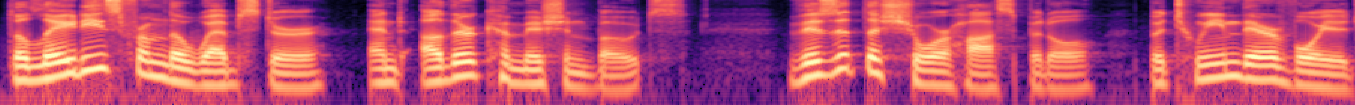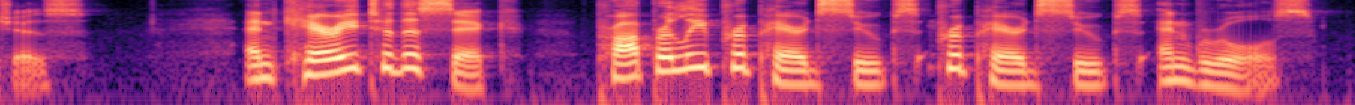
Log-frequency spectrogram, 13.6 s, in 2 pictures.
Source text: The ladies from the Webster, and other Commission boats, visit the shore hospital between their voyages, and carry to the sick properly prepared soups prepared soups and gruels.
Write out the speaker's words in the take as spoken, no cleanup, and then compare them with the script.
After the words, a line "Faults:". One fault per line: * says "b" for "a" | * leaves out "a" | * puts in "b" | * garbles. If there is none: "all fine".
The ladies from the Webster, and other Commission boats, visit the shore hospital between their voyages, and carry to the sick properly prepared soups prepared soups and gruels.
Faults:
all fine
